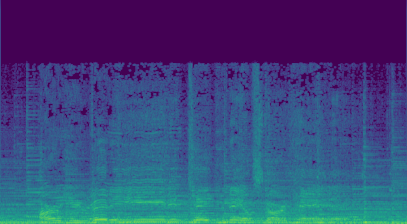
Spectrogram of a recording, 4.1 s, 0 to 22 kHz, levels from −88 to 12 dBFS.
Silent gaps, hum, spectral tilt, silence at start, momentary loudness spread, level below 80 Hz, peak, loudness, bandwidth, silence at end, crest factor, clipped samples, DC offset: none; none; -6.5 dB/octave; 0 s; 4 LU; -54 dBFS; 0 dBFS; -15 LUFS; 16 kHz; 0 s; 14 dB; under 0.1%; 0.2%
